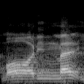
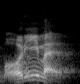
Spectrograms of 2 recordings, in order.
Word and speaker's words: 머리말: 얘들은 표준 발음 자체가 머릿말, 인사말이 아니라서 그렇다고 했죠. 표준 발음이 머리말, 인사말, 고래기름이에요. 그래서 여기 나는 요 소리가 안 나요.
